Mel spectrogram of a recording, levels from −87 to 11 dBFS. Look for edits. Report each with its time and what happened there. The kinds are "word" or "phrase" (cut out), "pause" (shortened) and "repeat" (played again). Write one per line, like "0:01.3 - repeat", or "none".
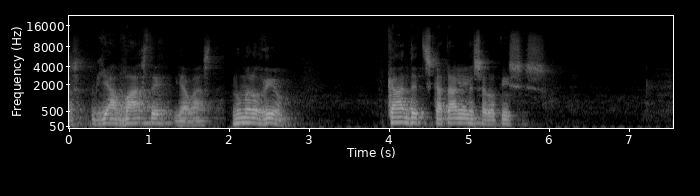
0:01.3 - phrase
0:01.9 - pause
